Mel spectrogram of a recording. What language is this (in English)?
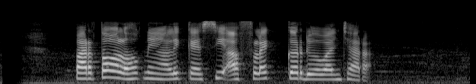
Sundanese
